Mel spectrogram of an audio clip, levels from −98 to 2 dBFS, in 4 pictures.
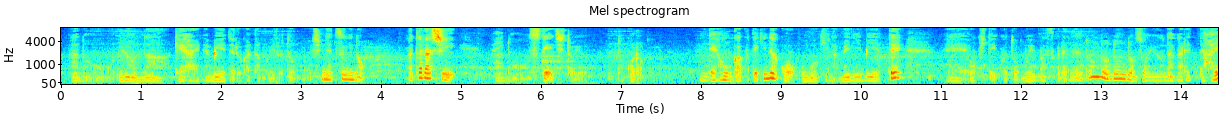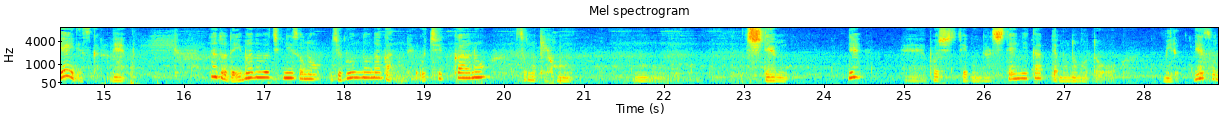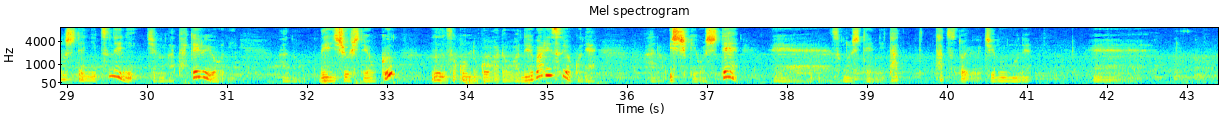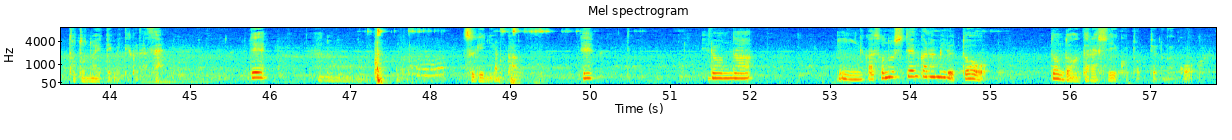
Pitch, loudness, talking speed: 215 Hz, -25 LUFS, 265 characters per minute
